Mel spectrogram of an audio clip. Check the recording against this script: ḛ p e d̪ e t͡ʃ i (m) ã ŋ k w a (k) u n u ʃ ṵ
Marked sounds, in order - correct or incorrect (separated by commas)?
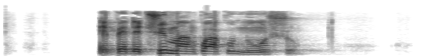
correct, correct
